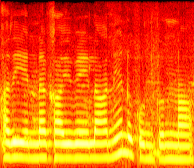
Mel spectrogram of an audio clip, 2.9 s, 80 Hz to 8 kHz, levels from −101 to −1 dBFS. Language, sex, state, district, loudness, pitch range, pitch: Telugu, female, Andhra Pradesh, Annamaya, -14 LUFS, 205-210 Hz, 205 Hz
